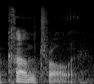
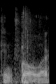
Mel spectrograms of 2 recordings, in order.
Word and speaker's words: comptroller: with Administration policy do you like controller or com controller I I like controller I like controller but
